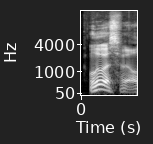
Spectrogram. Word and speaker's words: Louisville: This guy was from Louisville. I am from Nashville. So ridiculous. Louisville is how it's spelled, but Louisville is how it's pronounced.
